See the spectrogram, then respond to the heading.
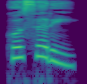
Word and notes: ಕೊಸರಿ: kosari

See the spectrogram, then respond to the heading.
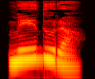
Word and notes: ಮೇದುರ: mēdura

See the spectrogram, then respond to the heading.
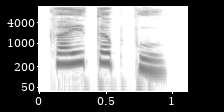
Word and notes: ಕೈತಪ್ಪು: kannada

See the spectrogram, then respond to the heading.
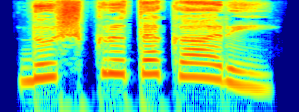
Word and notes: ದುಷ್ಕೃತಕಾರಿ: kannada

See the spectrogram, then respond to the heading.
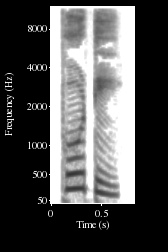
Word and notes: ಪೋಟಿ: kannada

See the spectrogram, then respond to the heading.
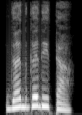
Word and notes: ಗದ್ಗದಿತ: kannada

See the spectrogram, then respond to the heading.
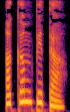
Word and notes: ಆಕಂಪಿತ: ākampita

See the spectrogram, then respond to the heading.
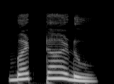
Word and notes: ಬಡ್ಡು: Kannada

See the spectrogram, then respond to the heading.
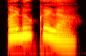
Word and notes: ಅಟ್ಟುಗೂಳು: Kannada

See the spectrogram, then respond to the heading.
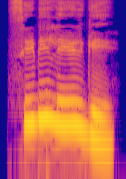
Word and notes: ಸಡಿಲಾಳ್ಕೆ: saḍilāḷke

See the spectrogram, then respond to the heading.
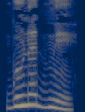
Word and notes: ಗುಣಜ್ಞೆ: guṇajñe

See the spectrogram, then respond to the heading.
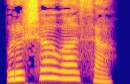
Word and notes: ವರ್ಷಾವಾಸ: varṣāvāsa

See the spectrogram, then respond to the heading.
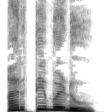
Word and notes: ಅರ್ತಿಬಡು: Kannada

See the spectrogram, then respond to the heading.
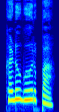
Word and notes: ಕಡುಗೂರ್ಪ: kaḍugūrp

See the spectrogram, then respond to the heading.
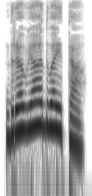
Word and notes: ದ್ರವ್ಯಾದ್ವೈತ: dravyādvaita

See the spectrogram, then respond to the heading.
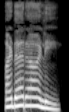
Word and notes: ಅಡರಾಳಿ: Kannada

